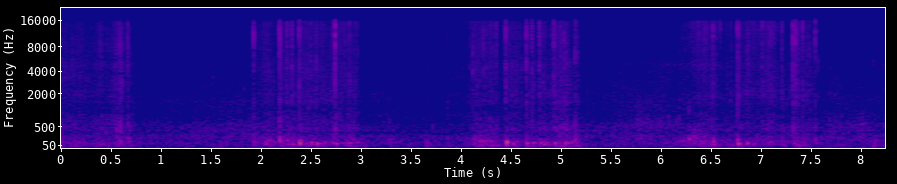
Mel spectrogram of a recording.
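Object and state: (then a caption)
Burlap pouch being scratched. Fingertips repeatedly scratch the coarse woven surface of a small jute burlap pouch with a red drawstring, resting on a mat. The result is dry, rasping bursts of scratching and crinkling, with a low rumble and bright crackle. The bursts come in uneven clusters separated by quiet pauses.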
